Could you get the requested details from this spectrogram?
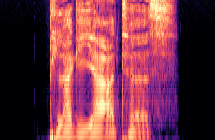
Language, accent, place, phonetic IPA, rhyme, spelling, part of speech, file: German, Germany, Berlin, [plaˈɡi̯aːtəs], -aːtəs, Plagiates, noun, De-Plagiates.ogg
- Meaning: genitive singular of Plagiat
